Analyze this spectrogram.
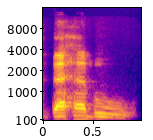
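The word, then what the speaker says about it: ذهبوا: So notice there's an aleph at the end of the word which is not pronounced. There's an aleph that basically has a sukoon on it and you do not pronounce it.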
